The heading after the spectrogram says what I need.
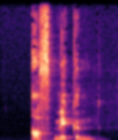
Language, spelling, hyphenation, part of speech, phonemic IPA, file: Dutch, afmikken, af‧mik‧ken, verb, /ˈɑfˌmɪ.kə(n)/, Nl-afmikken.ogg
- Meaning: 1. to bounce off with a projectile 2. to measure, especially by mere eyesight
